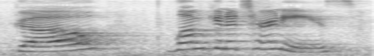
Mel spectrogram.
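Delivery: slow hammed-up rally cry; mock cheer.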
